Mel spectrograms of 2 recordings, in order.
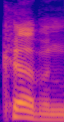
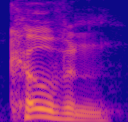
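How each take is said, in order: First: The first vowel is short, like in oven. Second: The first vowel is long, like in go. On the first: The speaker calls it wrong. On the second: The speaker calls it right.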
